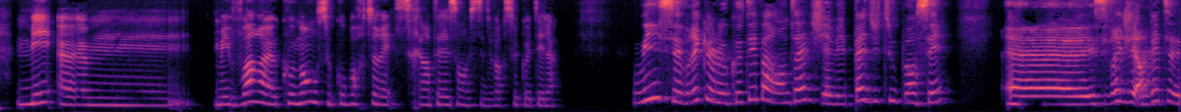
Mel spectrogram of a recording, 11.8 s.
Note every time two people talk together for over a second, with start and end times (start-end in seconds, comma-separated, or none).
none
